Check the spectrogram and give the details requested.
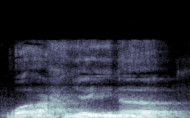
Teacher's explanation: واو ہونٹوں کی نا تمام گلائی سے ادا ہوگی، حمزہ سے حلق سے ادا کریں گے اور ہا سے ملائیں گے، ہا وسط حلق سے ادا کریں گے۔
